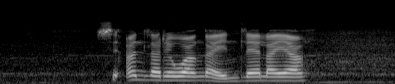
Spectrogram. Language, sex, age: Tsonga, male, 26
